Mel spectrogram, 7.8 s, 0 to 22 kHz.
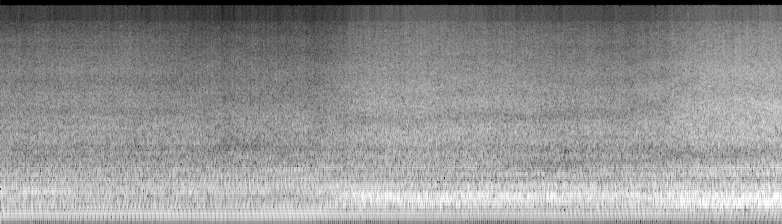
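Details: Small gasoline engine on a compressor found with the 1987 F350 auction truck, started after finding its fuel tank: a steady, even drone with a smooth low beat and no knocks or misses. It runs normally; one fitting may be leaking pressure.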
